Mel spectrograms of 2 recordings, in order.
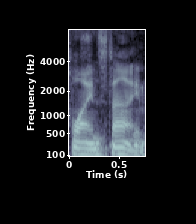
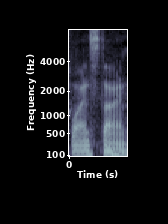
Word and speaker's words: Weinstein: um and you know it's a German word it has a meaning and so there is a correct pronunciation okay and it's Weinstein it's Weinstein all right so you're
